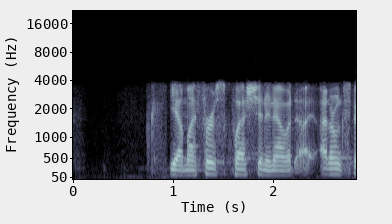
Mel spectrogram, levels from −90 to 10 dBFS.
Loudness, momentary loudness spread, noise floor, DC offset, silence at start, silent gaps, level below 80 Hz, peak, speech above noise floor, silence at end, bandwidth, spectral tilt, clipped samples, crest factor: -19 LUFS; 14 LU; -68 dBFS; under 0.1%; 0.8 s; none; -68 dBFS; -2 dBFS; 48 dB; 0 s; 4.1 kHz; -7 dB/octave; under 0.1%; 20 dB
